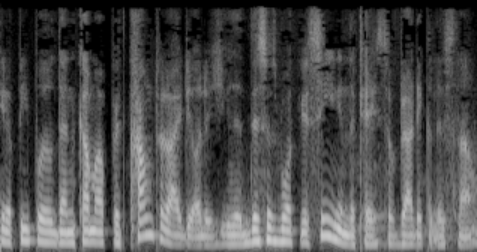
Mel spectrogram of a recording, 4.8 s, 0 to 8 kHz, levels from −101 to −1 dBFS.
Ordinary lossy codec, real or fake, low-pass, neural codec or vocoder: MP3, 32 kbps; fake; 7.2 kHz; codec, 16 kHz, 1 kbps, X-Codec, HuBERT features, trained on balanced general audio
